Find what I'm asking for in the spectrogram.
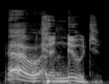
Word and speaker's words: Canute: Canute is the way it's pronounced.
